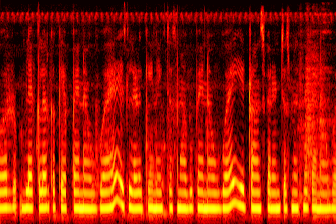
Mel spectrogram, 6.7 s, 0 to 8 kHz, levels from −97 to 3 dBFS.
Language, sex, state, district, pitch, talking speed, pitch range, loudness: Hindi, female, Maharashtra, Chandrapur, 215 Hz, 195 wpm, 210-220 Hz, -25 LUFS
